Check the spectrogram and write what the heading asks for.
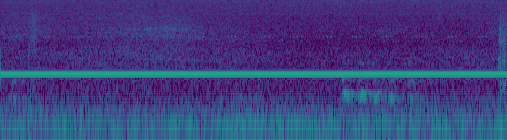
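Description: A steady, unchanging single-pitched beep from a television set showing the broadcast test card after the programmes have ended.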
